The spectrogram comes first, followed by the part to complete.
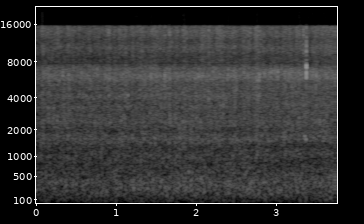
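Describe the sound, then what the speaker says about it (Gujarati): Floodwater after days of heavy rain flows without pause in a rural Gujarat area around Jamkandorna, a steady, even rushing like a stream that stays constant throughout, with no voices. "પાંચમો દિવસથી આ પાણી બંધ નથી આજ પાંચ દિવસ થયા છે સતત પાણી નીકળે છે"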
